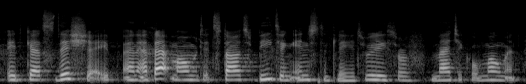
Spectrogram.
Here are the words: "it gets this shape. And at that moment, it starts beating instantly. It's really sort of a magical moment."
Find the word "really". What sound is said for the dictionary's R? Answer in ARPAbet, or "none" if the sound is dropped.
R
